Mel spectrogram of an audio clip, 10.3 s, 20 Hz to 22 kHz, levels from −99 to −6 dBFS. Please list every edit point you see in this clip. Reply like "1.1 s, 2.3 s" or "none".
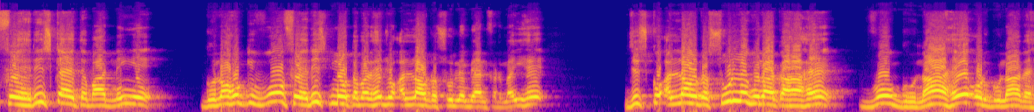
none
